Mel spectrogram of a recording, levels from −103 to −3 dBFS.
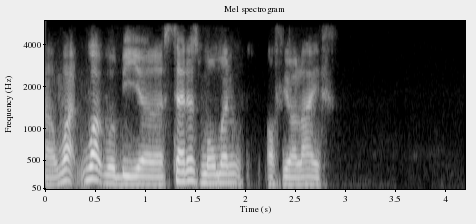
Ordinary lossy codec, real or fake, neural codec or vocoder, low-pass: none; real; none; 5.4 kHz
